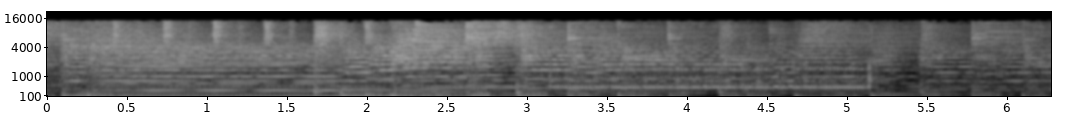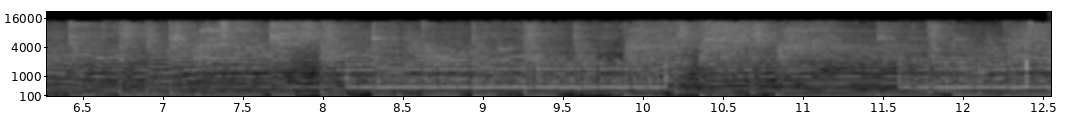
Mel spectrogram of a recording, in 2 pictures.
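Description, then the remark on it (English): A telephone call being placed to Rob Riggle: a string of dialing tones, then a repeating ring tone that sounds in evenly spaced bursts, loud, with no voices. “And so let's get Rob on the phone.”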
